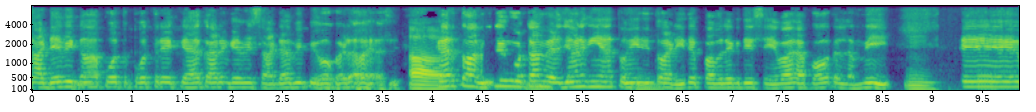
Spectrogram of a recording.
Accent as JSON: {"language": "Punjabi", "town": "Suro Padda", "region": "Punjab", "country": "India", "tie": "born or raised there", "said": "ਸਾਡੇ ਪਿੰਡ ਨਿਕਾ ਜਿਹਾ ਸੂਰੋ ਪੱਡਾ ਮਹੀਤੇ ਤੋਂ 4 ਕਿਲੋਮੀਟਰ ਅੰਮ੍ਰਿਤਸਰ ਵਾਲੀ ਸੜਕ ਦੇ ਉੱਤੇ ਆ"}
